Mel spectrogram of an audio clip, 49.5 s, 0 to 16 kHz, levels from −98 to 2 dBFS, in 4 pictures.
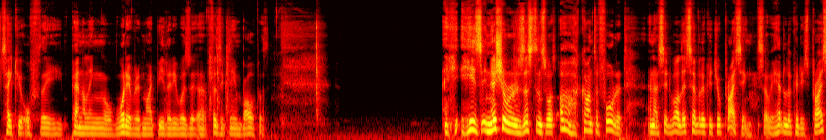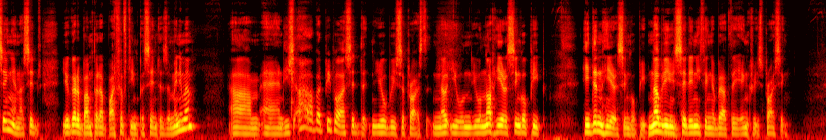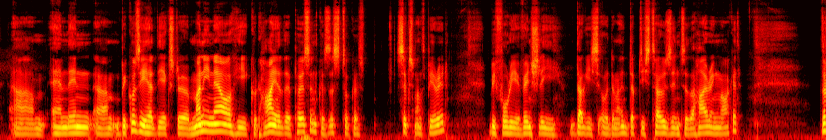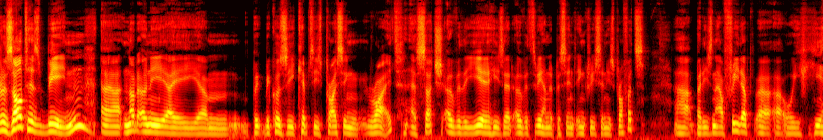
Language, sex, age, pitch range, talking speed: English, male, 50-69, 115-145 Hz, 200 wpm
